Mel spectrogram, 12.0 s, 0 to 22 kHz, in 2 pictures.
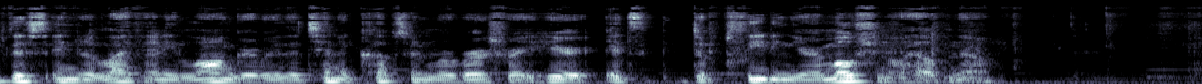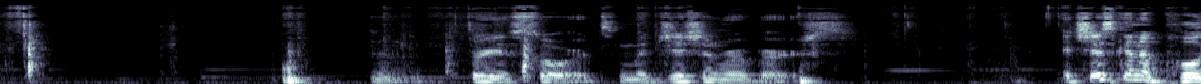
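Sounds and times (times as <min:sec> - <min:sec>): cards being handled: 0:04.2 - 0:09.4
card snapping: 0:05.9 - 0:06.3.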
